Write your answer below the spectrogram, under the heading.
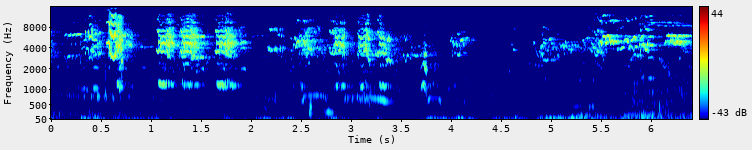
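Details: Scaly-breasted lorikeets, a noisy flock on Australia's east coast, giving shrill, screechy high calls in rapid bursts, overlapping chatter with brief pauses and a softer harsh trill at the end.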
